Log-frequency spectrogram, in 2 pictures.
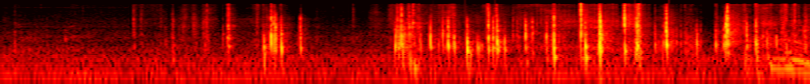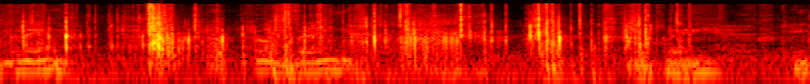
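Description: A plastic blister pack crinkles and crackles in hands.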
